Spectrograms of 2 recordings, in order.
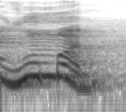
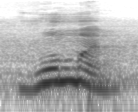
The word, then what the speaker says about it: women: यहाँ पे हम लोग वुमन नहीं बोलेंगे, वी यूज टू से विमेन. इसका जो E है, O है ना, वो उसका प्रोनाउंसिएशन E में कन्वर्ट हो जाता है. तो व्हाट वी यूज टू से? विमेन.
